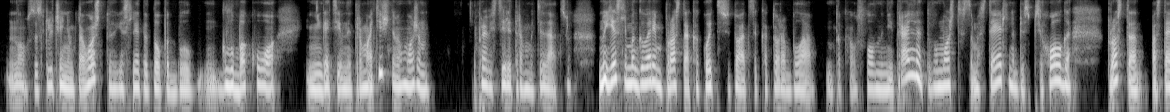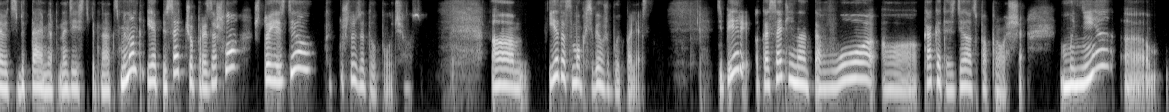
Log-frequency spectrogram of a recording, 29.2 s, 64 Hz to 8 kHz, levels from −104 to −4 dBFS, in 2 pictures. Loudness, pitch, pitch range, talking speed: -22 LUFS, 205 Hz, 180-240 Hz, 145 wpm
